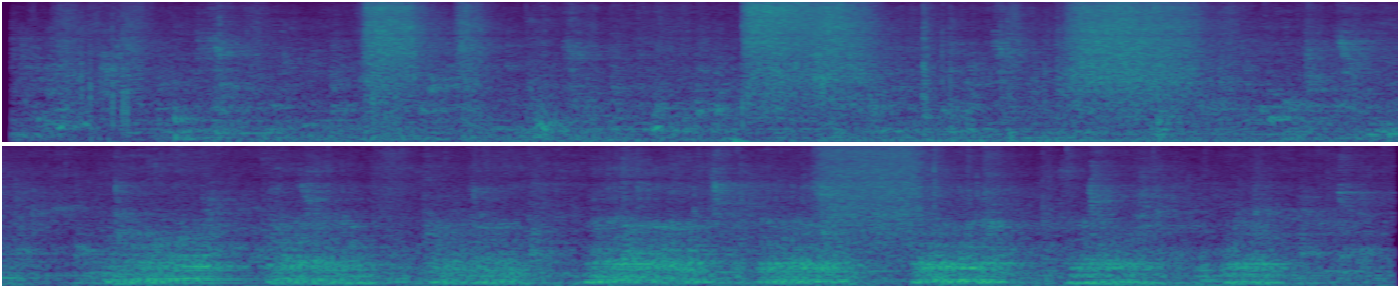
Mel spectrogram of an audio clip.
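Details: A Miniature Bull Terrier playing rag tug-of-war, with a little snacking in between, makes low, rumbling growls and throaty grunts in irregular bursts with the odd whine, broken by sharp scuffs and bumps.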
